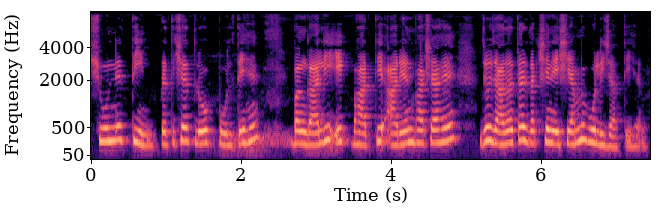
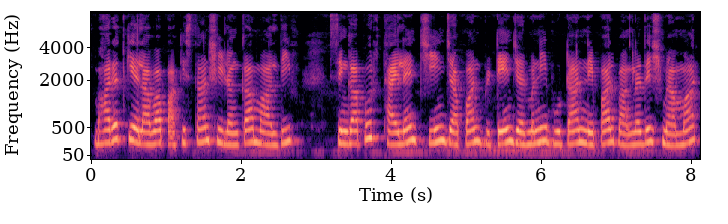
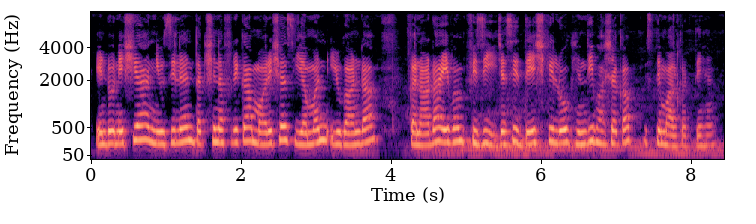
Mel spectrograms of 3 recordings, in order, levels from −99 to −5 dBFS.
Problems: background sounds at intervals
